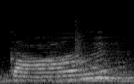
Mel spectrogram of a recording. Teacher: So it's a high rising tone.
